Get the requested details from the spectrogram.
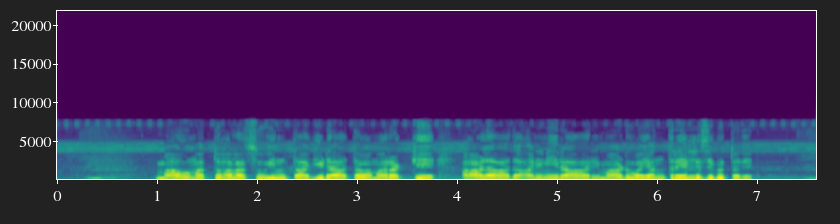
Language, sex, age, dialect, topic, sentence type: Kannada, male, 18-24, Coastal/Dakshin, agriculture, question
